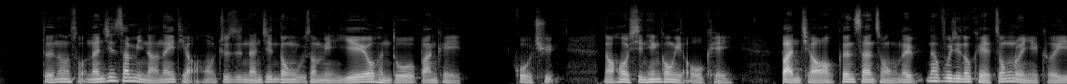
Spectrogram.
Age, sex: 20-39, male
